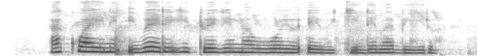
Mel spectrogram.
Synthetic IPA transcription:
akwainiʔiweɾiɣitweɣemaɣuojoʔewikiːndemaβiːɾo

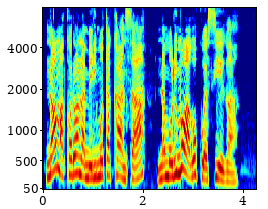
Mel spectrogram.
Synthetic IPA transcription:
nɔmakɔɾɔnameɾimotakansa | namoɾimowaɣokwasieɣa

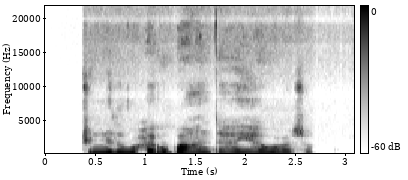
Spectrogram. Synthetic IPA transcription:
t͡ʃɪnːɪðʊwɑħɑjʔʊbaːɦɐnt̪ʰɐɦɛjɦɐwʊʕʊsʊb̥̚

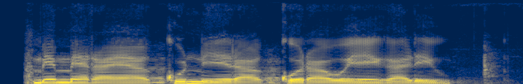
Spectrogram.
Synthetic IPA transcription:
mɛmɛɾajakuneɾakoɾawɛɣaɾeɣu

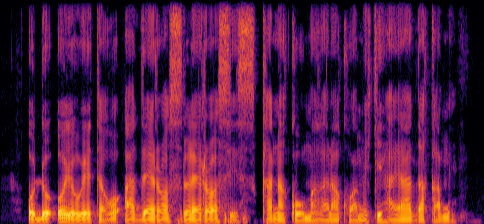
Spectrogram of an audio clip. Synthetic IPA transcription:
odoʔojoweta̰ɣo̰ʔaðɛɾɔslɛɾɔsiskanakomaɣaɾa̰kwa̰mɪkɪɦajaðaka̰mɛ

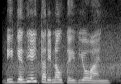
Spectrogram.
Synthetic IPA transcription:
ndiɡeðiɛitaɾenaotaiðiɔwaɲu

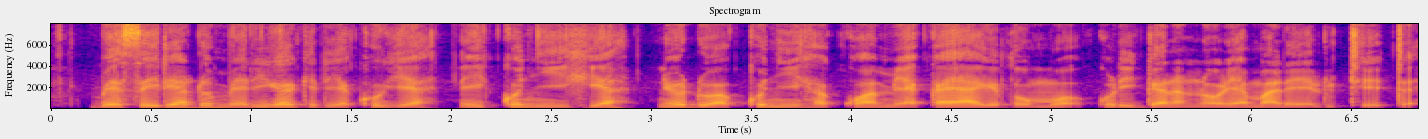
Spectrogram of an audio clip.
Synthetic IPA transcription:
bɛsɛiɾeadomɛɾiɣaɣeɾeakoɣeaneikoɲihianeodoakoɲiɦa̰kwameakajaɣeðɔmɔkoɾiːɡananɔɾeamaɾɛɾutʰḛːtɛ̰

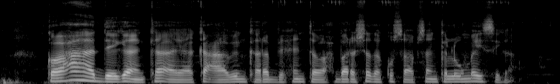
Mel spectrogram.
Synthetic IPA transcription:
kʰɔːħɑɦɐd̪ɛːɣaːŋkʰɐːjaːkʰɐʕɑːwɪŋkʰɐɾʔɐbɪħɪnt̪ʰɐwɑħbɐɾɐʃɐðɐkʰʊsaːbsɐŋkʰɐlʊːmbɛjsɪɣɐ

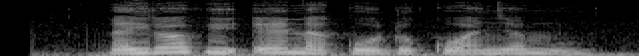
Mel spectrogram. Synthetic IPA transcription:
naiɾɔβiʔenakoːndokwaɲamu

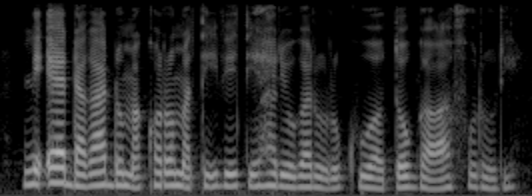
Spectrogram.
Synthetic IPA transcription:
neʔɛːdaɣaːdomakɔɾɔmateiðeteɛɦaɾeoɣaɾoɾokʰuaotɔːɡawafoɾoɾi

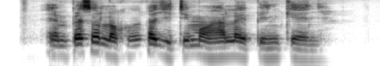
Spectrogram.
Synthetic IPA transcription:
ɛm̩pʼɛsɔlɔkʰɔkʼakʼad͡ʒitʼimɔɦalaɛpʼeɲ̩kʼɛːɲa

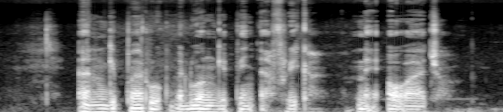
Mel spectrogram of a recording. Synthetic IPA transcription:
anɡɪpaɾwokmadwoŋɡɪpiɲafɾḭkʰḁ | nɛɔwat͡ʃɔ̥

